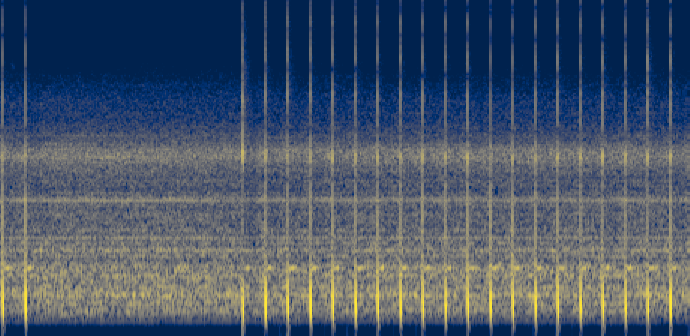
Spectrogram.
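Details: Tattoo removal at a dermatology clinic: sharp regular snapping laser pulses, about three a second, over a steady machine hum.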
